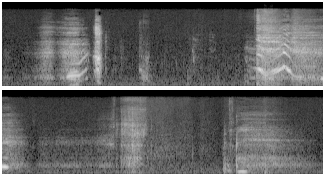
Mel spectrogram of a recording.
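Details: Several sharp sneeze bursts, some preceded by a quick indrawn breath, with quieter breathy noises between, from a person with allergies who is off antihistamines before an allergy test; sneezing.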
